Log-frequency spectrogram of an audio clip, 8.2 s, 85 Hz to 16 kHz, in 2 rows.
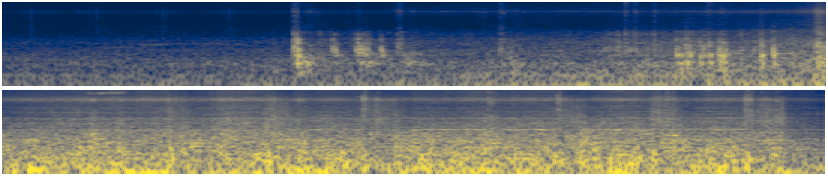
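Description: Ae 6/6 electric locomotive rolling toward and then directly over a microphone lying between the rails. It grows louder, with a sharp knock about one and a half seconds in. From about four seconds in, loud wheel-on-rail noise with a faint steady whine fills the sound as the locomotive passes overhead.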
